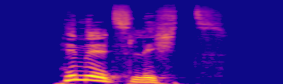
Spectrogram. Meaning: genitive singular of Himmelslicht
- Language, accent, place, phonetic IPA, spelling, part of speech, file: German, Germany, Berlin, [ˈhɪməlsˌlɪçt͡s], Himmelslichts, noun, De-Himmelslichts.ogg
